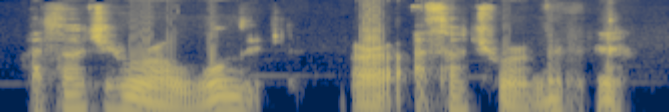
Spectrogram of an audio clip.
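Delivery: half under the breath, nearly muttered. Describing a character's quiet remark to a player at the table, almost under her breath. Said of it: "almost under her breath".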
